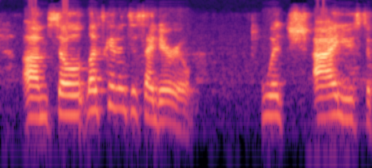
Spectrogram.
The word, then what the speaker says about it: sidereal: get into sidereal, which I used to call sidereal all the time for years. So don't worry if that's what you've been calling it. You can keep calling it that. I believe it's properly pronounced sidereal.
